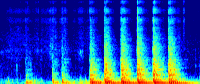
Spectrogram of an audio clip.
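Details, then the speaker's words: Subaru Sambar kei truck that won't start after winter, fuel tank struck by hand: dull hollow thumps about three a second, sounding nearly empty though the gauge reads almost half; owner suspects it is out of fuel. "that sounds pretty empty to me"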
